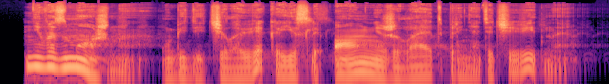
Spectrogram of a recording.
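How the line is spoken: Calm purr. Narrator (Russian): невозмутимо промурлыкала Сармис

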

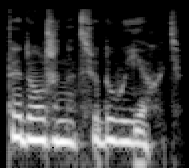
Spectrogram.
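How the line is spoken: Plain. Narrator (Russian): сказала Вив

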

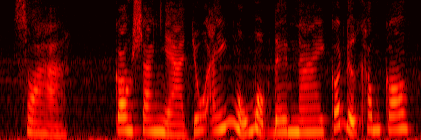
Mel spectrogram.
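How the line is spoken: Sighing. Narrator (Vietnamese): Chị lại thở dài nói

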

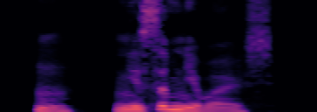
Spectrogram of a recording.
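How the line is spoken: Skeptical hmph. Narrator (Russian): хмыкнул Ленард

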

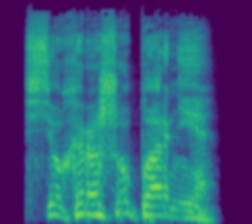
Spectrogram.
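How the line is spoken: Hoarse voice. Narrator (Russian): Хрипит Романа

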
